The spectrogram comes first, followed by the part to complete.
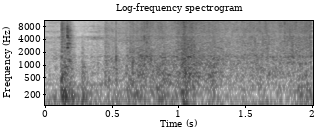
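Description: Scuba divers entering the sea from a boat's side: a knock at the start, then a rush of splashing water over wind noise on the microphone.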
